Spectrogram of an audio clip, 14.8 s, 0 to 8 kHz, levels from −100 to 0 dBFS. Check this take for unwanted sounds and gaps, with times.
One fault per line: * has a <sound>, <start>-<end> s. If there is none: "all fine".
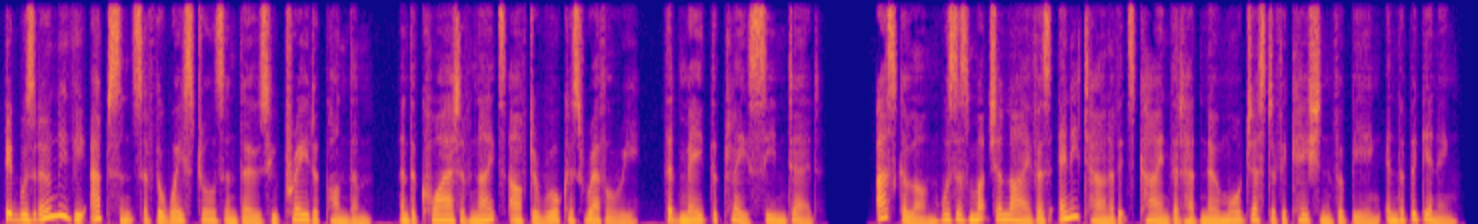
all fine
